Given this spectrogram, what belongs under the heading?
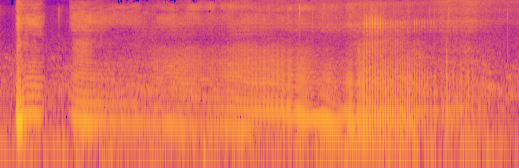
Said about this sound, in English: What's that? Oh, you farted right in my fucking mouth. Nasty.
